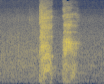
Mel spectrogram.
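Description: Two short coughs, about half a second apart.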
